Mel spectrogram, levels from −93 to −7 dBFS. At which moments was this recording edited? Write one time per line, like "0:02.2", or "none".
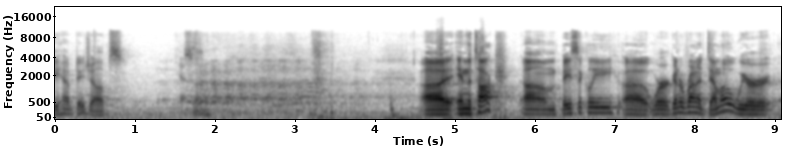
0:01.3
